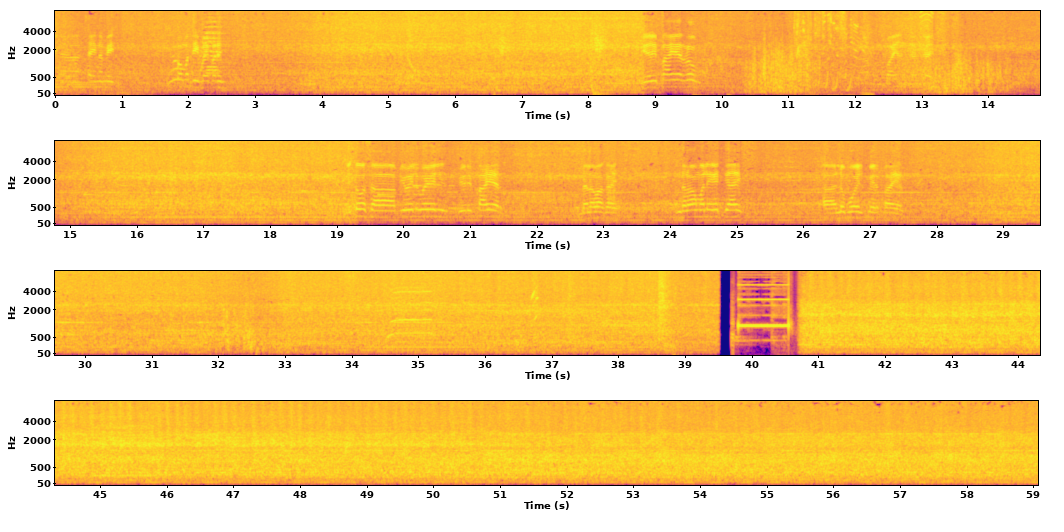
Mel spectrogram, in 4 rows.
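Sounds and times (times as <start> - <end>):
engine-room machinery drone: 0.0 - 39.8, 40.5 - 59.0
loud electronic beep: 2.1 - 2.7, 39.7 - 40.7.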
